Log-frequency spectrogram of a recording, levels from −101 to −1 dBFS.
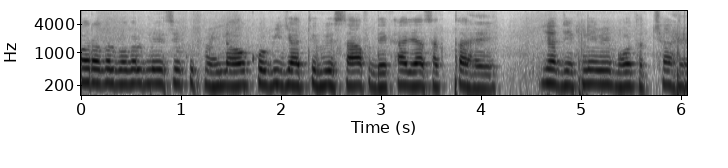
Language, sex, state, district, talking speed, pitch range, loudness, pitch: Hindi, male, Chhattisgarh, Bastar, 225 wpm, 190-215 Hz, -15 LUFS, 200 Hz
